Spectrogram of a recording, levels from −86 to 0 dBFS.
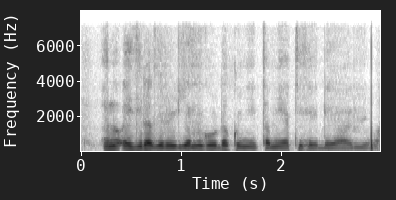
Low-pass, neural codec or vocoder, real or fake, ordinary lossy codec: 7.2 kHz; autoencoder, 48 kHz, 32 numbers a frame, DAC-VAE, trained on Japanese speech; fake; none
